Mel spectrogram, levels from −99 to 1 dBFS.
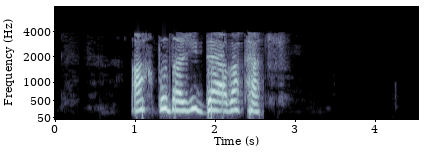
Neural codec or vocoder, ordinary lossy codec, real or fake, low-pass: none; AAC, 16 kbps; real; 7.2 kHz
